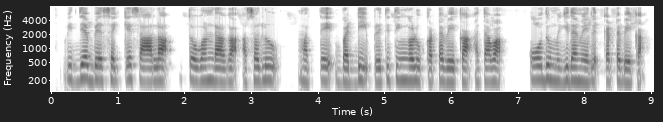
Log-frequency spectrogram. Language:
Kannada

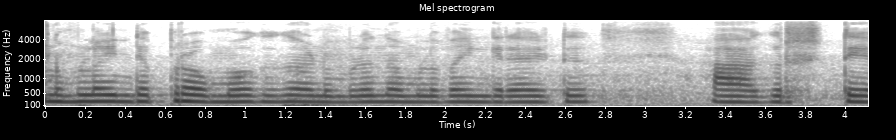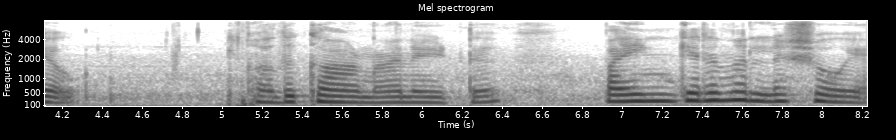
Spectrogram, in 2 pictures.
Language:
Malayalam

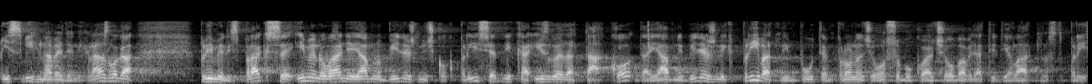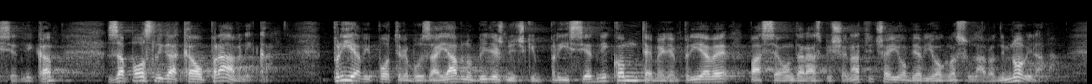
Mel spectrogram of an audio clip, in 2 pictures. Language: Croatian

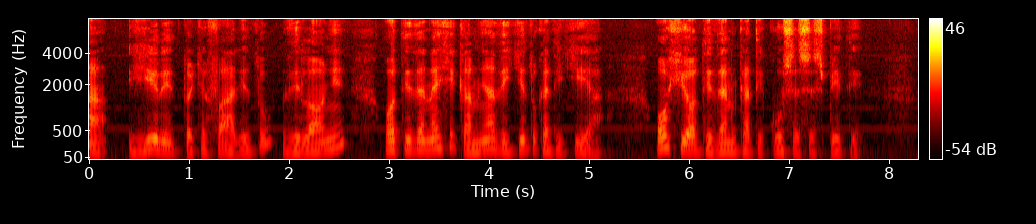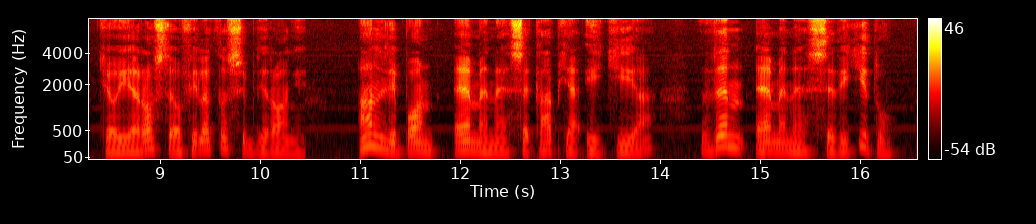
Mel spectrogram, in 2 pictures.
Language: Greek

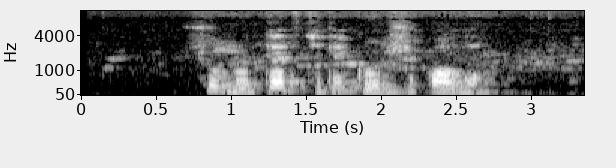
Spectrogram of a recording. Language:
Uzbek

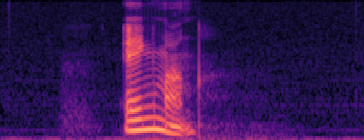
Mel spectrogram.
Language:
Swedish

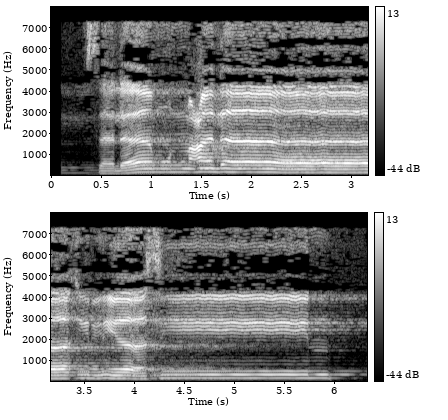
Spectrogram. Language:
Arabic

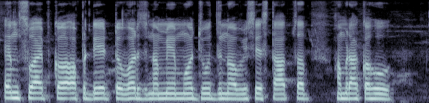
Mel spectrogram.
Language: Maithili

